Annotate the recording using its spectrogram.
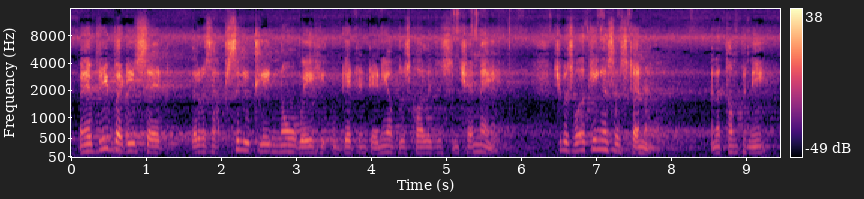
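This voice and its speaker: A man's voice: fairly high pitch, fairly bright tone. A man tells a devotional story in a slightly raised voice, leaning hard on key words with growing conviction. His voice rings through a large, reverberant hall. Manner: earnest, emphatic retelling with rising intensity. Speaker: spiritual speaker. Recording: echoey hall with long reverb.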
